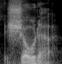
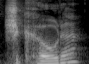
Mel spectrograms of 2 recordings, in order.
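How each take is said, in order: First: It begins with sh and no k. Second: It begins with sh followed by k. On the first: "Or just Shoda?" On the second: "So it's Shkoda?"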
